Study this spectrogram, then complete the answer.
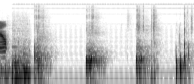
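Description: Footsteps thud along a corridor.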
